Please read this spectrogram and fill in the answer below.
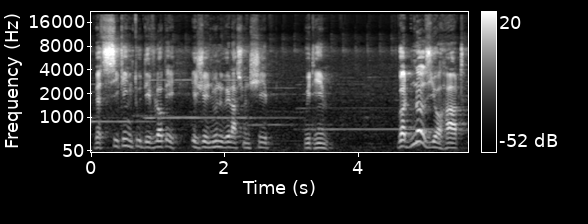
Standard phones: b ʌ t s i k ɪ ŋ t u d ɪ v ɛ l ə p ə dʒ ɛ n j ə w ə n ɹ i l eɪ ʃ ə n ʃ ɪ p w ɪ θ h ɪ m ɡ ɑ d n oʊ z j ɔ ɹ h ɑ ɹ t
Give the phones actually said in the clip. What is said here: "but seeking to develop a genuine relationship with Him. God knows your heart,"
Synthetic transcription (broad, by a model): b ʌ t s i k ɪ ŋ t u d ɪ v ɛ l ə p ə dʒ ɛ n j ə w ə n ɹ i l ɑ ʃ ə n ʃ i p w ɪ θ h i m ɡ ɑ d n oʊ z j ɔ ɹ h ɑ t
